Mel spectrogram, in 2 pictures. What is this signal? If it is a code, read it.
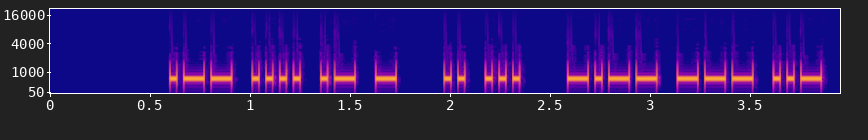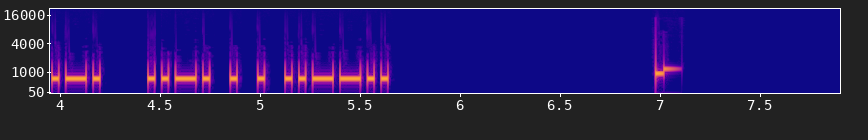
Morse code, heard as a keyed tone, about 34 wpm, 700 Hz. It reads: WHAT IS YOUR FEE?
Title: Sentences from Top 1500 Words 35wpm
